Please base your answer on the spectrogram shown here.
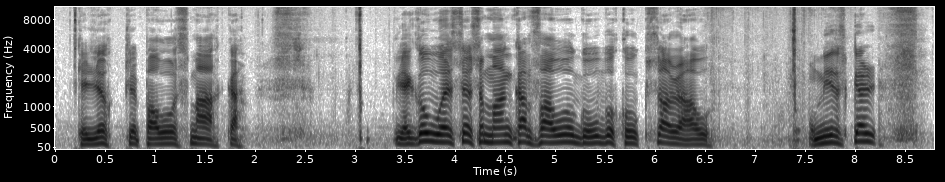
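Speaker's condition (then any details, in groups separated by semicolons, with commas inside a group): Tongue cancer, partial tongue removal; partial tongue removal surgery; diagnosed 7 years ago; voice permanently changed, relearned speaking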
